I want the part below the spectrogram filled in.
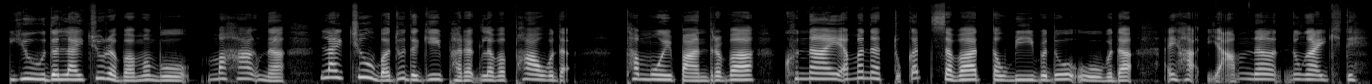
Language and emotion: Manipuri, disgusted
